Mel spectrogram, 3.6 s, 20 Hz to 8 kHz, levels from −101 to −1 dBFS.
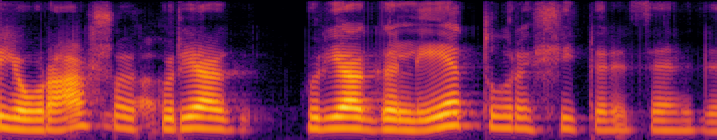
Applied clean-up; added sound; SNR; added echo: neural mask model DeepFilterNet 3.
